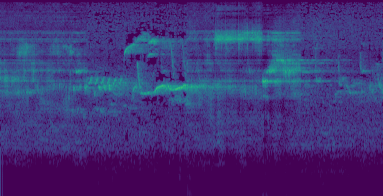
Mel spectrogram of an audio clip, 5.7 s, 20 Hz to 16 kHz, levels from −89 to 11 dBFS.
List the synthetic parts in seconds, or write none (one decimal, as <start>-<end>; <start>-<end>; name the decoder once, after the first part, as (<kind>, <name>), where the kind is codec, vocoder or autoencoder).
0.0-1.3 (codec, SNAC); 2.8-4.5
